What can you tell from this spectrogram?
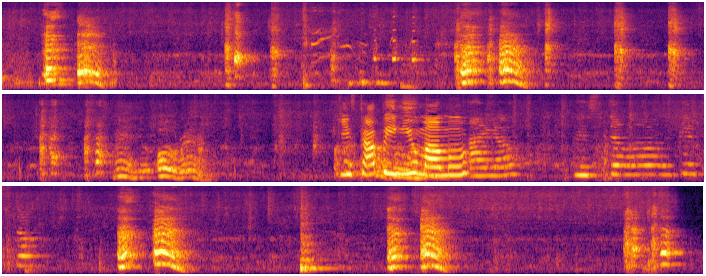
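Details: Adult imitating another person's cough: repeated short, harsh bursts mixed with voiced sounds and laughter.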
